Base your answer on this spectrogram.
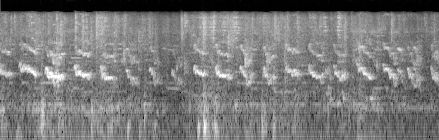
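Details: Miniature Schnauzer puppies at a breeder's, whimpering and yelping in a steady stream of short, down-slurred squeaks that overlap one another, with a faint background hiss.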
